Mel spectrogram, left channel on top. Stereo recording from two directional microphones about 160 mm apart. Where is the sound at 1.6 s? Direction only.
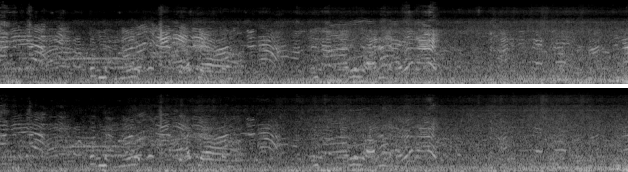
35° right (ahead or behind).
